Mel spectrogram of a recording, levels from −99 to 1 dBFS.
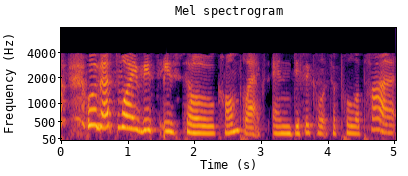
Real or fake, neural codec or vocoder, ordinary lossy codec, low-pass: real; none; AAC, 16 kbps; 7.2 kHz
